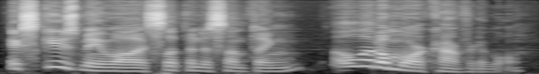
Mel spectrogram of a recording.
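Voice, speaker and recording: A man's voice: medium pitch, wildly swooping pitch, racing, a little mellow. A man voicing a flirtatious, playful woman adventurer on a secret mission in a dramatic fantasy audiobook reading. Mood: flirtatious, coy.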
